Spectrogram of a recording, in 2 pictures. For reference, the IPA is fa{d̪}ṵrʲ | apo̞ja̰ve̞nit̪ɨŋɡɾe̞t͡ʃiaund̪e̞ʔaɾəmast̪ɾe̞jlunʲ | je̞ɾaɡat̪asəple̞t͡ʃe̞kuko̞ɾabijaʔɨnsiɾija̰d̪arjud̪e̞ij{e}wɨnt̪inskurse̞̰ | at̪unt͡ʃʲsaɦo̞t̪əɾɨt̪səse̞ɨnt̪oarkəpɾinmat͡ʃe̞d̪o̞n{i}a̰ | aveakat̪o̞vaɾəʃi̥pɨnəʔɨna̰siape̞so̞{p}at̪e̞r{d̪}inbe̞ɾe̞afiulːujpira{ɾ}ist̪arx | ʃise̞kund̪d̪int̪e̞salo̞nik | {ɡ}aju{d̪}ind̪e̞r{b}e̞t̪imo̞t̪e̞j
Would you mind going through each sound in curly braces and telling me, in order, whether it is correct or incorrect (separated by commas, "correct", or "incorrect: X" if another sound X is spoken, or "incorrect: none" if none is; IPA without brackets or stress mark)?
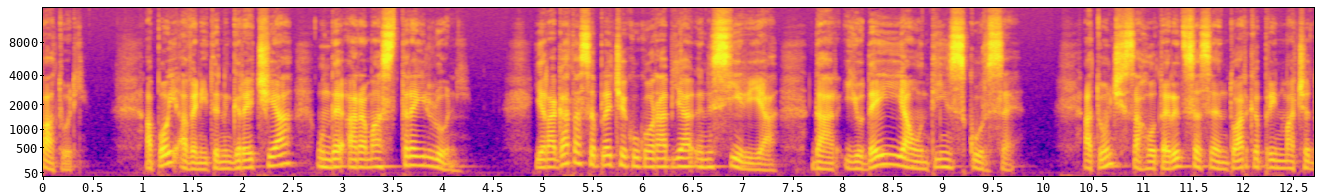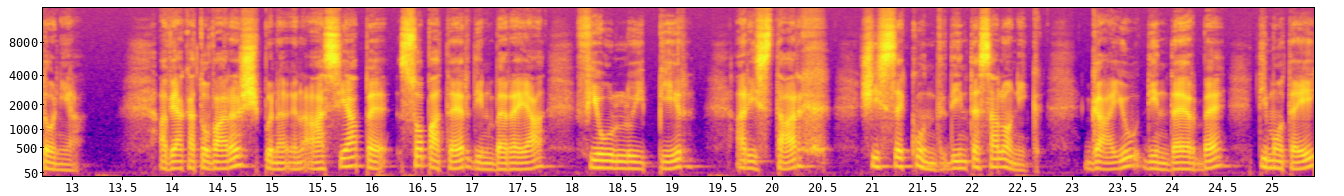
incorrect: t̪, incorrect: a, correct, correct, correct, correct, correct, correct, correct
